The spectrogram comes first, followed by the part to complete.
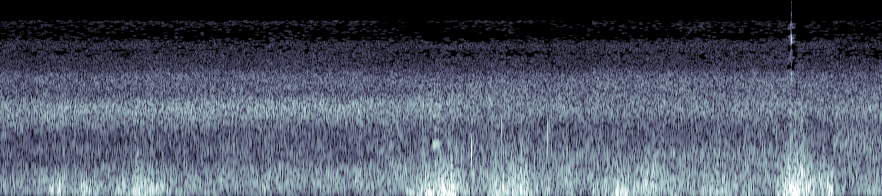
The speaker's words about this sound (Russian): Центральная часть гор Бали, далеко от города Мундук, шум водопада.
